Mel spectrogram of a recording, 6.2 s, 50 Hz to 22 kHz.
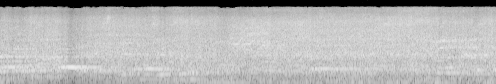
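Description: Several 1/8-scale nitro RC buggy engines revving and whining in short rising and falling bursts as the cars race around the track. The sound echoes through the large hall over a steady background of voices.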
